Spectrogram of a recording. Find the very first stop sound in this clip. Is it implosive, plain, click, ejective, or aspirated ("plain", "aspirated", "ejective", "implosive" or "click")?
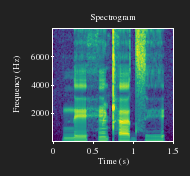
aspirated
